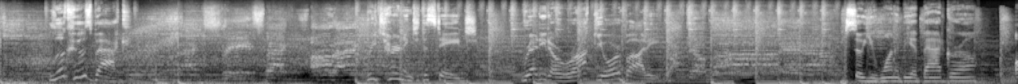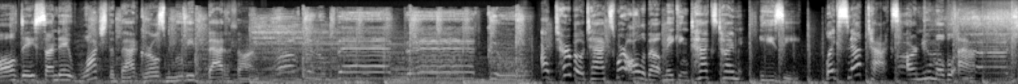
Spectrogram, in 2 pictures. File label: Voiceover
